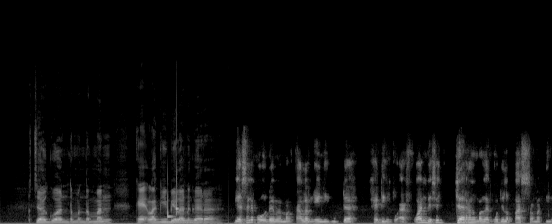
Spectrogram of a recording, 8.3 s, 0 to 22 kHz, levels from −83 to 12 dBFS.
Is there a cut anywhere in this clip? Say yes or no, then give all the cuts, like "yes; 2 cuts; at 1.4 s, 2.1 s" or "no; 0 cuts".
yes; 1 cut; at 3.3 s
